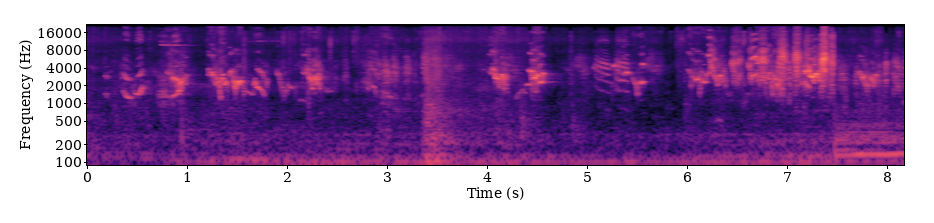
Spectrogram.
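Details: Budgies chirping while playing, a busy chatter of short twittering and buzzy notes, with a loud broadband knock in the middle and a low hum throughout.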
